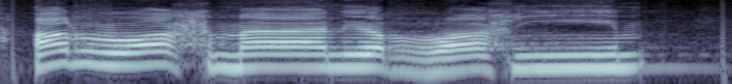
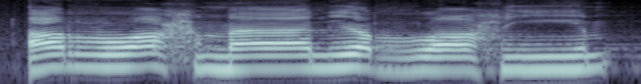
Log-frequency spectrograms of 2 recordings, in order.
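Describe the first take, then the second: The two takes are said the same way.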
